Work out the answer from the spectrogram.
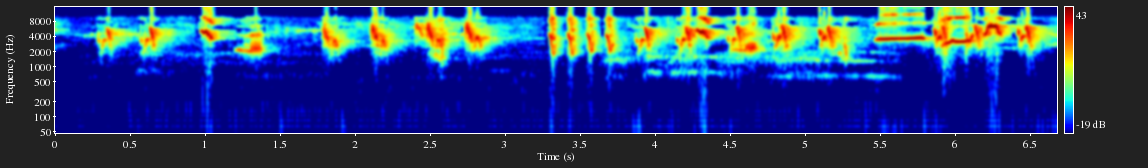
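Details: Rapid chattering by an Oriental magpie-robin in a training recording for contest birds, buzzy notes repeated about four per second, ending in high thin whistles.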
